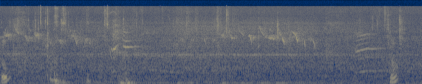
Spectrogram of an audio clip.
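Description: Balinese kitten meowing a few times in short calls during the first two seconds, with small birds chirping in the background.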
